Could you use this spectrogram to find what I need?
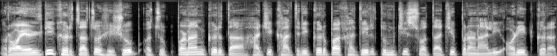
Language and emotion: Goan Konkani, neutral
